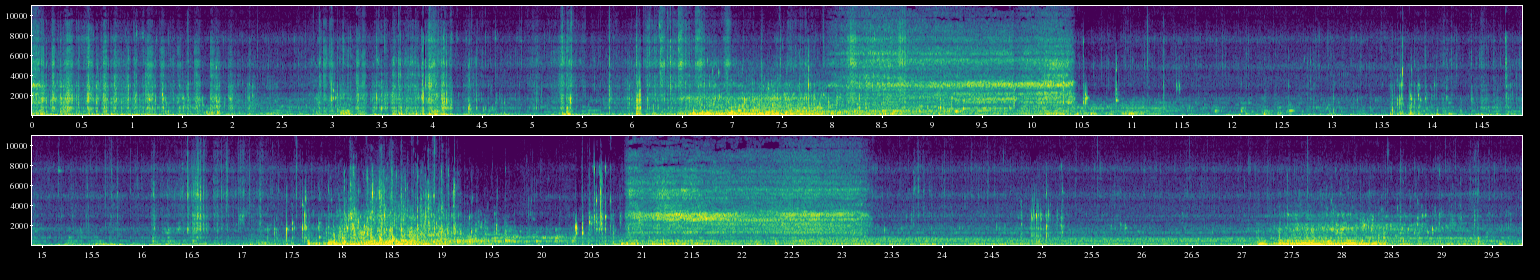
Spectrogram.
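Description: Scuba diver breathing through a regulator underwater, in slow breaths. Hissing inhales through the regulator alternate with louder bursts of bubbling exhaled air, about three of each.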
